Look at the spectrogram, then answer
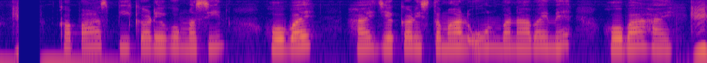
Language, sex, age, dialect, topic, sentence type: Magahi, male, 25-30, Southern, agriculture, statement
